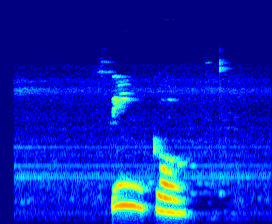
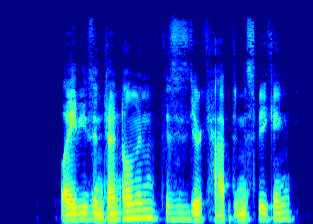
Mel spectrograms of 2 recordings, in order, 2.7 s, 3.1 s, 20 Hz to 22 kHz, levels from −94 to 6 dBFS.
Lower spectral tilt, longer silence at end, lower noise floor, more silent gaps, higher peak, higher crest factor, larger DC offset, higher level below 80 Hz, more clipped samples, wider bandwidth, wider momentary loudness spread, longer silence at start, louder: second, -5 dB/octave vs -6.5 dB/octave; first, 0.85 s vs 0.2 s; second, -62 dBFS vs -89 dBFS; neither; about the same, -10 dBFS vs -12 dBFS; about the same, 20 dB vs 20 dB; neither; second, -88 dBFS vs -70 dBFS; neither; second, 7.6 kHz vs 16 kHz; about the same, 9 LU vs 7 LU; first, 1.1 s vs 0.6 s; first, -25 LUFS vs -33 LUFS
